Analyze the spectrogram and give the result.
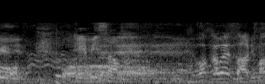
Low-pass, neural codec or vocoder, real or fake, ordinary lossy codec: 7.2 kHz; vocoder, 44.1 kHz, 80 mel bands, Vocos; fake; AAC, 32 kbps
